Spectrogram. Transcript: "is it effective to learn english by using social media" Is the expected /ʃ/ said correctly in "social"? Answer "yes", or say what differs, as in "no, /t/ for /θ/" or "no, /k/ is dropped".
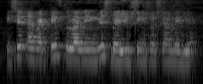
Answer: no, /s/ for /ʃ/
